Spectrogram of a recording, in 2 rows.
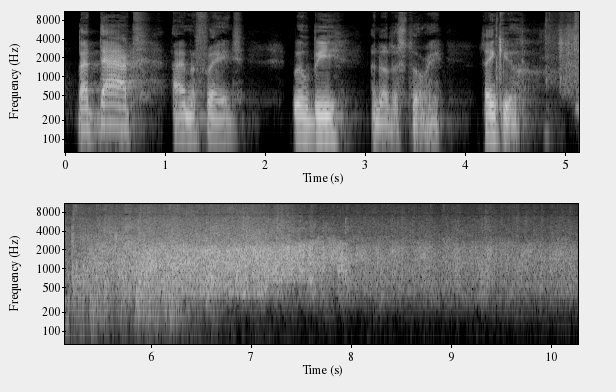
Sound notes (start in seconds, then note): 4.8 audience applauds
